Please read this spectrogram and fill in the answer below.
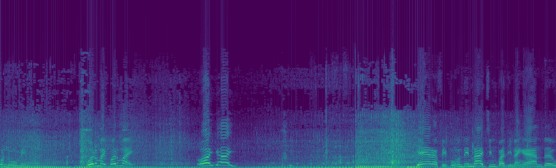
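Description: Motorcycle engine revving and dropping back during a wheelie, its pitch falling at first and climbing again about five seconds in. Men's voices shout over it at times.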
